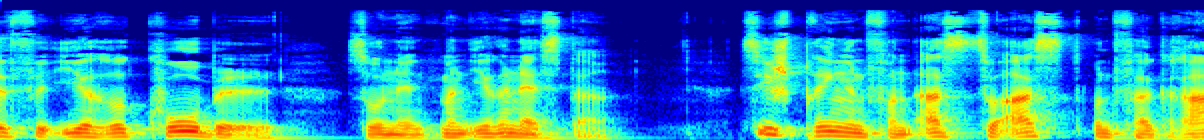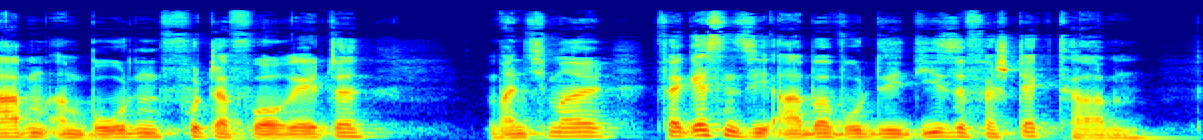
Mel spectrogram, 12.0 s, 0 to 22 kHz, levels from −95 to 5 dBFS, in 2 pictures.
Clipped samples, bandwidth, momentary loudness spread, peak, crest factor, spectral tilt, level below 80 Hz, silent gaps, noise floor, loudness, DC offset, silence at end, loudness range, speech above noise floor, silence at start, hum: under 0.1%; 16 kHz; 8 LU; 0 dBFS; 18 dB; -6 dB/octave; -42 dBFS; none; -58 dBFS; -18 LUFS; under 0.1%; 0.2 s; 2 LU; 41 dB; 0 s; none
